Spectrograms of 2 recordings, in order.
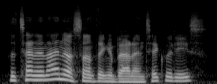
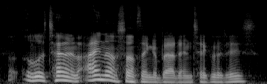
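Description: First: It is delivered flat, like Miller. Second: It is delivered with too much expression.

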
